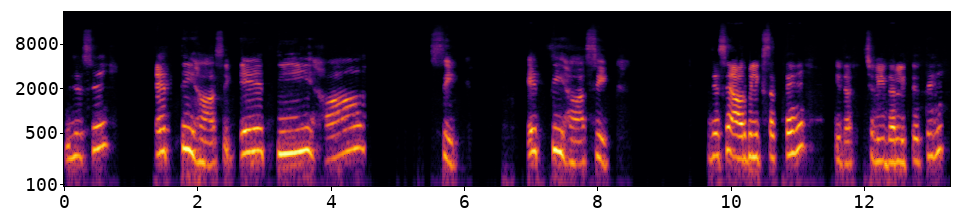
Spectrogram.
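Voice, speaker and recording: A woman's voice: fairly high pitch, measured pace, darkish tone, no echo. A woman teaching a spelling lesson for exam prep, saying each example word several times while she writes and checking in with her students. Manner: checks in with students, calls them "बच्चे". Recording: dull lo-fi recording.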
